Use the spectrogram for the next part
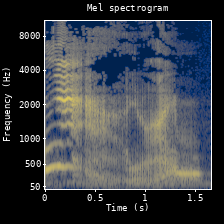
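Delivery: squeaky high, slow villain whine. Pretend. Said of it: "that other villain voice".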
